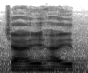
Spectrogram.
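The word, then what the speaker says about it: Tjahaja: cahaya hati itu sebenarnya tulisannya enggak cahaya jadi Teja Haja Oh tempo dulu nih tulisan-tulisan tempo dulu jadi e ejaan yang dulu yang belum disempurnakan itu tejah haaj hati kalau dibacanya sekarang tuh cahayaahay jadi ini bukan pengin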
